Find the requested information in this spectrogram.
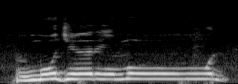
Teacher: حروف قلقلہ کے 5 حرفوں میں سے جیم ساکن کے ساتھ آ رہا ہے، یہاں پر اپنی آواز کو ٹکر کھا کر الگ کر دینا ہے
